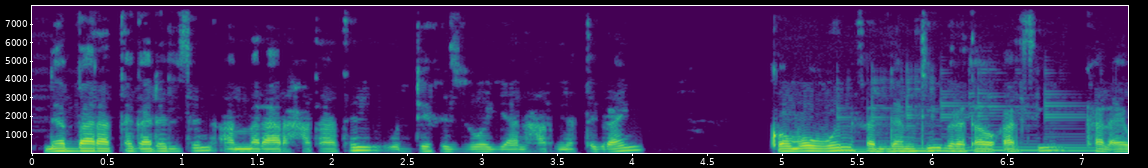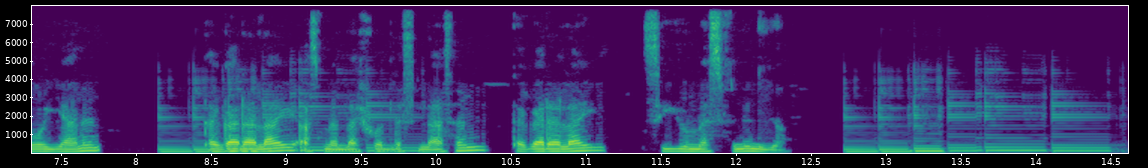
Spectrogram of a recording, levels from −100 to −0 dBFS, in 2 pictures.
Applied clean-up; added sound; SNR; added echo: neural mask model RNNoise.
